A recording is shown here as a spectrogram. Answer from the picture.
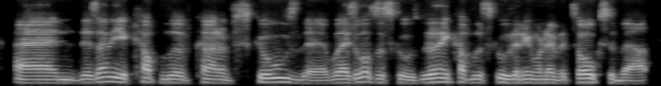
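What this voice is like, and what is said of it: Posh South Australian accent. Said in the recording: “I was detecting an Aussie accent, but I could tell it was a South Australian accent too... there is a really subtle difference there... It's a posh accent.”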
